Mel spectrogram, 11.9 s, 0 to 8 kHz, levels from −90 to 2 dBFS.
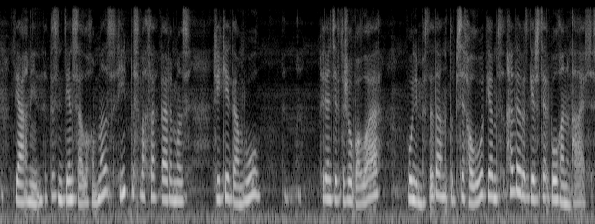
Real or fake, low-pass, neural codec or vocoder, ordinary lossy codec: fake; 7.2 kHz; autoencoder, 22.05 kHz, a latent of 192 numbers a frame, VITS, trained on many speakers; none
